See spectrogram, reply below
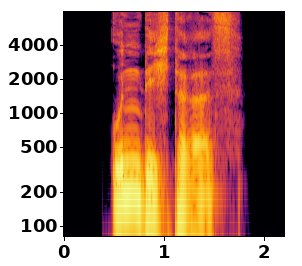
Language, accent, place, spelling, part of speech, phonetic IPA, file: German, Germany, Berlin, undichteres, adjective, [ˈʊndɪçtəʁəs], De-undichteres.ogg
- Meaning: strong/mixed nominative/accusative neuter singular comparative degree of undicht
